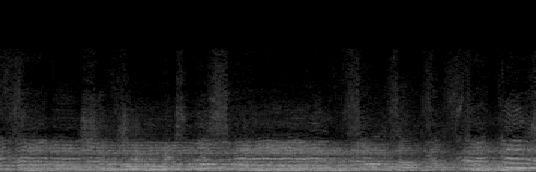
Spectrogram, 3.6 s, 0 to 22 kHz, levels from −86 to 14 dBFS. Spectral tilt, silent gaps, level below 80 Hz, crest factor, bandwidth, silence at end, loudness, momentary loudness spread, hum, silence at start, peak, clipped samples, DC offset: -4.5 dB/octave; none; -66 dBFS; 16 dB; 15.5 kHz; 0 s; -31 LUFS; 4 LU; none; 0 s; -16 dBFS; under 0.1%; under 0.1%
